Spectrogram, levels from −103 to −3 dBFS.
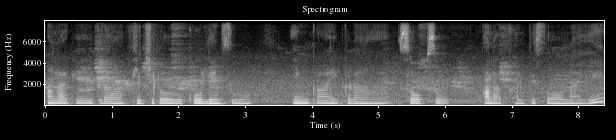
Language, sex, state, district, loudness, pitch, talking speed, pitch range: Telugu, female, Andhra Pradesh, Annamaya, -21 LUFS, 185 Hz, 85 wpm, 180-195 Hz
